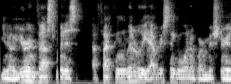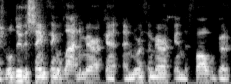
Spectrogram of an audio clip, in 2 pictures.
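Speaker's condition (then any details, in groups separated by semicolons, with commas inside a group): Cleft lip and palate; from birth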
